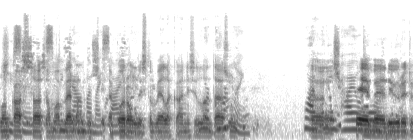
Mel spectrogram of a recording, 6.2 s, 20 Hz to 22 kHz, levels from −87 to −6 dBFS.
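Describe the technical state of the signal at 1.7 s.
Speech suppressed in double talk spans 1.1 to 1.79 s, so 1.7 s falls near its end. With both sides talking at once, the echo canceller likely could not tell this talker from loudspeaker echo and turned both down. The speech dips by up to about 10 dB, roughly 300 ms in total.

Echo leak, from 1.3 to 1.62 s, ends just before this moment. It is a faint copy of the speech, about 15 dB down and delayed by 257 ms, likely from a far-end echo canceller that left part of its loudspeaker pickup in the signal.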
